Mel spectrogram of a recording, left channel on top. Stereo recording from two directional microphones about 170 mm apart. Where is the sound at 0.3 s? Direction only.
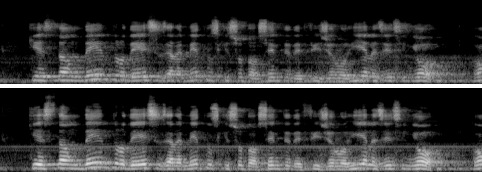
65° right (ahead or behind).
